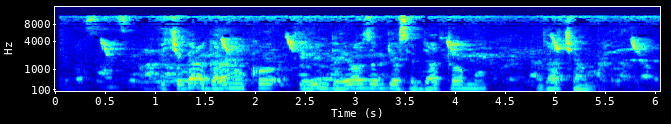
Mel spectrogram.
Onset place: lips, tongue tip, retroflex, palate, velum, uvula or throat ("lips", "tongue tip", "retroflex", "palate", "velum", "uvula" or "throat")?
palate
